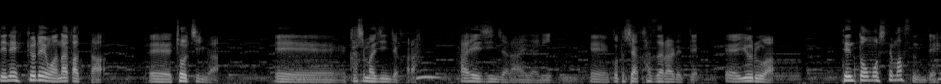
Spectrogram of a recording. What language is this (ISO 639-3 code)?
jpn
